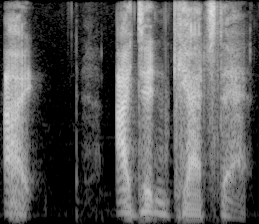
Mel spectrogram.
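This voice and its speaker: A woman's voice: low voice, takes it slowly, vocal fry, noisy background, heavily acted. A woman playing a wary, by-the-book but casual jail guard in an audio drama. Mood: suspicious.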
